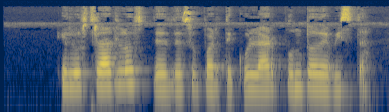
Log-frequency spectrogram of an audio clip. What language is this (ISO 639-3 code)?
spa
